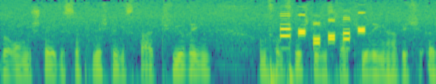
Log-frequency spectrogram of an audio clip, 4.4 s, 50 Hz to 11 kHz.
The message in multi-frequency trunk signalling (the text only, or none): KP 0135 ST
